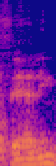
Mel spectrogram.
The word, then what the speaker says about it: Fehling: हैं हमारे पास है फेलिंग विलयन सी क्रिया। तो फेलिंग विलयन यहां पर नाम में थोड़ा सा अगर आपको मिस्टेक लगे तो आप घबराइए नहीं। एच जो यहां पर साइलेंट रहता है।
